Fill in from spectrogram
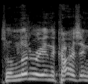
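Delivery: ordinary talk, nothing marked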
